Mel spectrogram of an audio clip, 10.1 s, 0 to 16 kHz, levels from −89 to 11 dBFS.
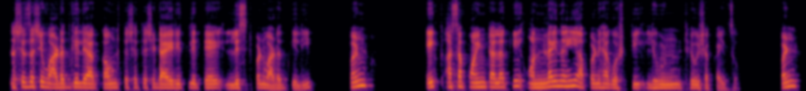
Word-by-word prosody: जसे-जसे 195 +3 +1
वाढत 165 -1 +2
गेले 170 -1 +2
अकाउंट 155 0 +1
तसे-तसे 160 0 -6
डायरीतली 155 +1 +3
ते 150 0 +3 0.2
लिस्ट 150 -1 0
पण 155 -1 -2
वाढत 125 -2 0
गेली. 130 +3 -6 0.5
पण 205 +6 +3 0.8
एक 190 +2 +5
असा 185 +2 +4
पॉइंट 185 0 +2
आला 175 0 +4
की 220 0 -1
ऑनलाईन 165 +7 +3
ही 215 +1 +4
आपण 160 0 -3
ह्या 160 -1 0
गोष्टी 145 +1 -5
लिहून 145 +1 -1
ठेवू 145 -2 -4
शकायचो. 115 -5 -9 0.5
पण 180 +6 +2
160 Hz, 155 wpm, -25 LUFS, 150-180 Hz, 0.8 s, एक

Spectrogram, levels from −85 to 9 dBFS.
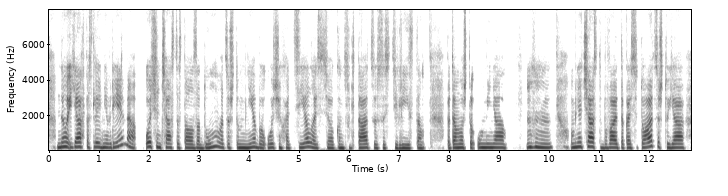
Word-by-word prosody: Но 245 +3 +4
я 255 +2 +4
в 240 - -14
последнее 225 -1 -1
время 275 - -3 0.2
очень 250 -3 +2
часто 220 -2 -3
стала 200 +1 -1
задумываться, 210 +4 -1
что 205 +1 -4
мне 200 +4 +5
бы 205 -3 -1
очень 205 +1 -3
хотелось, 205 +2 -4
а, 190 -1 0
консультацию 195 +1 -1
со 185 +1 -6
стилистом, 185 0 -1 0.4
потому 205 +3 +2
что 190 - -6
у 215 +1 +1
меня 215 0 +4 0.5
мгм, 230 -2 +2 0.4
у 220 - 0
меня 250 +2 +3
часто 260 -5 +3
бывает 210 +1 +2
такая 205 +1 -3
ситуация, 225 +9 0
что 210 -2 -7
я, 210 +1 +3
210 Hz, 145 wpm, -22 LUFS, 195-230 Hz, 0.5 s, мне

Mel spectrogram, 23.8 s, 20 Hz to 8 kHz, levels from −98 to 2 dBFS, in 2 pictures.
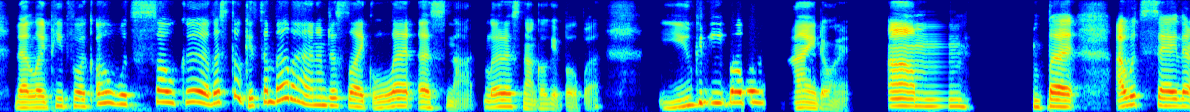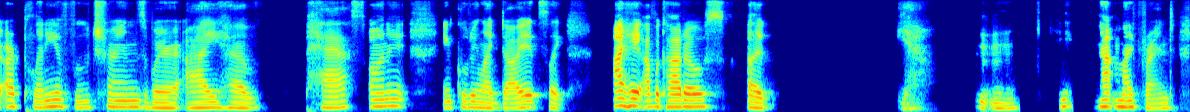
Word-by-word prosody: that, 145 -1 +2
like, 150 -1 +1
people 190 +1 -2
are - - +3
like, 175 - -8
"Oh, 260 -2 +1
it's 240 0 -3
so 290 -2 +2
good. 290 -3 +4
Let's 280 0 +2
go 415 -4 -2
get 195 0 -3
some 300 0 +2
boba," 345 -7 +2
and 215 - -2
I'm 215 - +1
just 200 -1 -3
like, 165 -4 +2
"Let 180 +5 +1
us 145 0 0
not, - - -14
let 160 +2 +2
us 170 0 +1
not 125 -3 -7
go 125 +1 -9
get - - -10
boba. - - -12 0.6
You 165 +9 -3
can 280 +4 0
eat 275 -2 -1
boba, 285 0 +5 0.3
I 145 +1 +2
ain't 135 - -2
doing 115 - -8
it." - - -19 0.4
Um, 185 -2 +3 0.6
but, 170 0 +6 0.4
I 175 +3 +6
would 230 +2 +2
say 195 -4 +4
there 185 -1 +1
are 170 -1 -1
plenty 165 +3 -2
of 175 0 -5
food 155 +1 -8
trends 165 -2 -2
where 140 -2 -1
I 145 +1 -1 0.2
have 140 -1 -3 0.5
passed 150 +2 -5
on 180 +1 -1
it, 190 -1 -4 0.3
including, 155 0 -4
like, 135 -2 -3
diets. 150 +4 -1
Like, 130 -3 -6 0.5
I 195 0 +8
hate 190 -2 +5
avocados, 170 0 +1 0.2
uh 145 -3 +2 1.3
Yeah. - - -10 0.6
Mm-mm, 135 +1 -7 0.4
M - - -2 0.3
not 175 0 +2
my 165 -1 +1
friend. 135 -3 -8
170 Hz, 165 wpm, -25 LUFS, 150-195 Hz, 1.3 s, I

